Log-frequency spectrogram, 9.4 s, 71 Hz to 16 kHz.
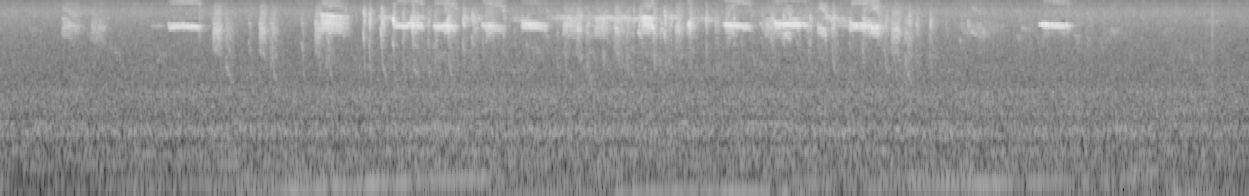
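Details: A new hive in April 2012 receives a 3-pound package of Russian/Carniolan hybrid honey bees, some 10,000 with one queen; a dense, even buzzing swells slightly, while repeated high squeaky chirps and a deep rumble sound behind it.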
